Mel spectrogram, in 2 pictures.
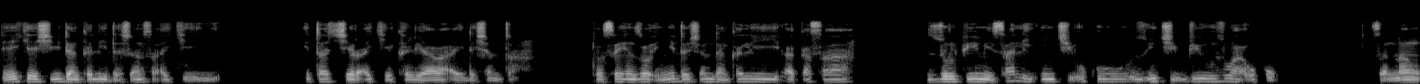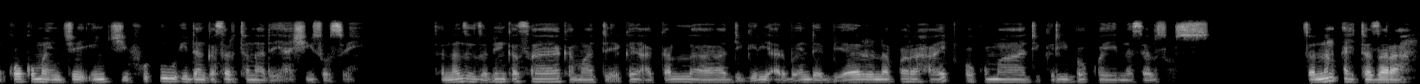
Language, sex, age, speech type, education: Hausa, male, 15-29, spontaneous, secondary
